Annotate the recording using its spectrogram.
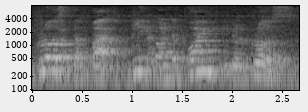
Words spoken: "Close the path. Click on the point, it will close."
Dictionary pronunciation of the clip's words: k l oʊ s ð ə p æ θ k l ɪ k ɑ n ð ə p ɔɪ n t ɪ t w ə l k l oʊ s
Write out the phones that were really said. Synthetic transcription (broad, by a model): k l oʊ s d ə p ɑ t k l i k ɑ n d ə p ɔɪ n t ɪ t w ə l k l oʊ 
